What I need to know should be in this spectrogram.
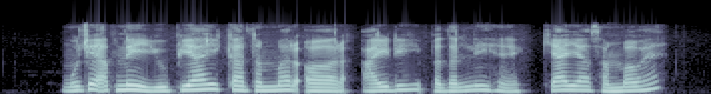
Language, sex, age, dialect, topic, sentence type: Hindi, male, 41-45, Garhwali, banking, question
